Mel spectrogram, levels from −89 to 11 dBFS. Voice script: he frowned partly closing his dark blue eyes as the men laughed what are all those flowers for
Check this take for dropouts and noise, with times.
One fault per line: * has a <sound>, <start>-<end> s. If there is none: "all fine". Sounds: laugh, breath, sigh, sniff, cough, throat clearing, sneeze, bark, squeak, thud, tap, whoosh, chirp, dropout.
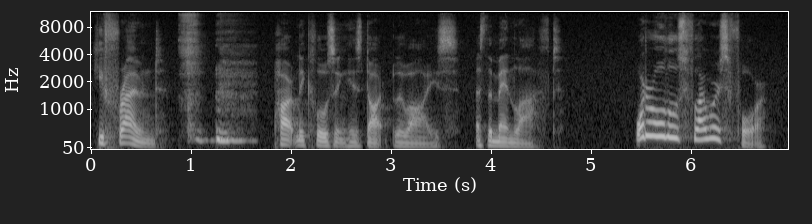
* has a sniff, 0.9-1.7 s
